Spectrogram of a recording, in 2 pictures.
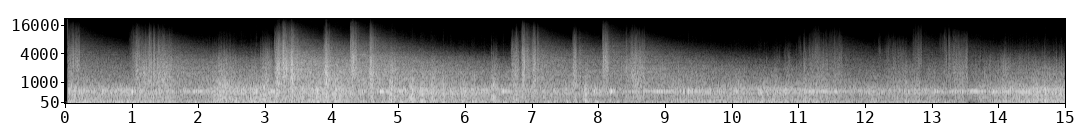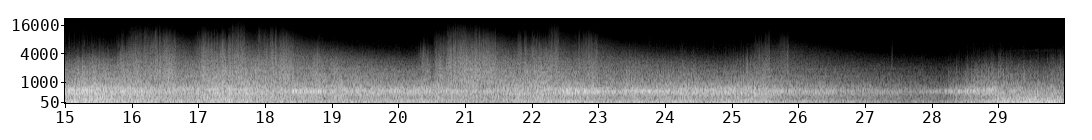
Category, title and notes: Soundscapes > Other
This sound is based on my own recorded voice, transformed and shaped into a mystical wind-like texture. The original vocal recording was edited and processed using the Spacecraft granular synthesis application, creating an ambient, airy, and slightly sacred atmosphere. The result evokes the feeling of wind echoing through an old stone church or temple — suitable for cinematic soundscapes, ritual scenes, meditation, fantasy, sci-fi, or experimental audio projects. Source: – Original voice recording – Edited and processed in Spacecraft (granular synthesis)
Scary, Drone, Strange, Ambience, Ambiance, Environment, Mystery, Movie, Atmosphere, Film, Creepy, Cinematic, Eerie, Spooky, Horror, Sci-Fi, Amb, Fantasy, Sound-Design, Wind, Ambient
